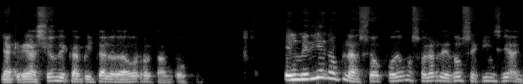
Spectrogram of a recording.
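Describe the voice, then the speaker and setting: This man has a dark, mellow tone that is somewhat breathy, with very wide pitch swings. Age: 50s. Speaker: financial advisor. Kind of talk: online workshop talk.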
